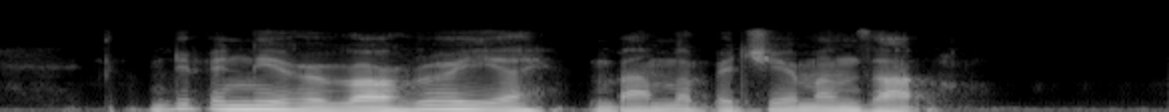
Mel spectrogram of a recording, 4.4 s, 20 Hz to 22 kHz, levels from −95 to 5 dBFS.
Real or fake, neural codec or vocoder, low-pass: fake; codec, 24 kHz, 0.9 kbps, WavTokenizer, small release; 7.2 kHz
